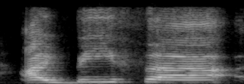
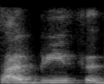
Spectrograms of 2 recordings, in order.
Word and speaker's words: Ibiza: festival out, Ibiza. You pronounce Ibiza different to us. How do you pronounce it? Oh, yeah, that's correct. Ibiza.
